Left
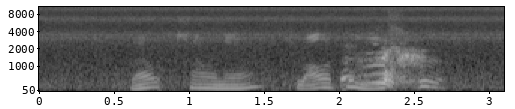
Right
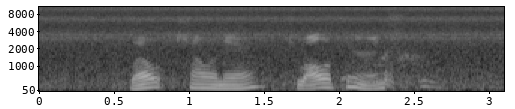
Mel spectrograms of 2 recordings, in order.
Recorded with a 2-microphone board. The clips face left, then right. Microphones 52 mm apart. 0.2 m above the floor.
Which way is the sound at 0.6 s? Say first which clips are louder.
Right 8 dB; 45° right (ahead or behind).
